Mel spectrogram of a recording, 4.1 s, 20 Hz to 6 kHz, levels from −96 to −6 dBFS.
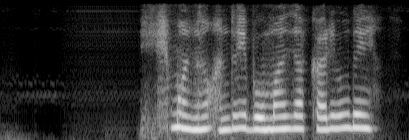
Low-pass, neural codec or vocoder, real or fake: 5.4 kHz; codec, 16 kHz in and 24 kHz out, 0.6 kbps, FocalCodec, streaming, 4096 codes; fake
